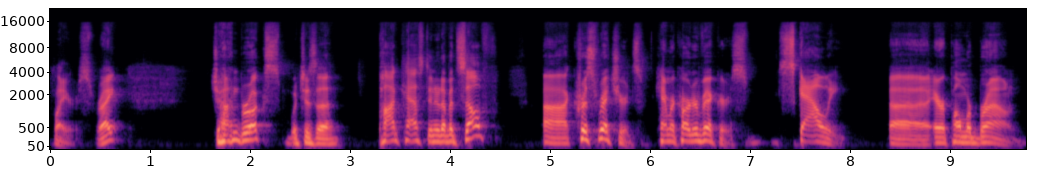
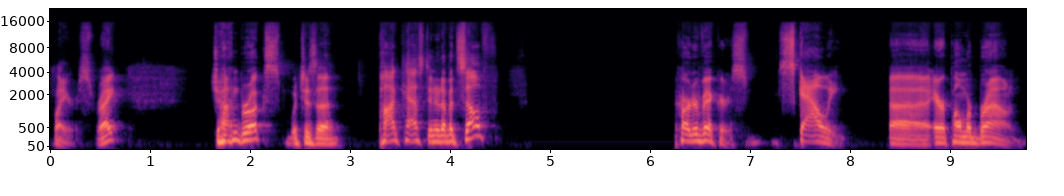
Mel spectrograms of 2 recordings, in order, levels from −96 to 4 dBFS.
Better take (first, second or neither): first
